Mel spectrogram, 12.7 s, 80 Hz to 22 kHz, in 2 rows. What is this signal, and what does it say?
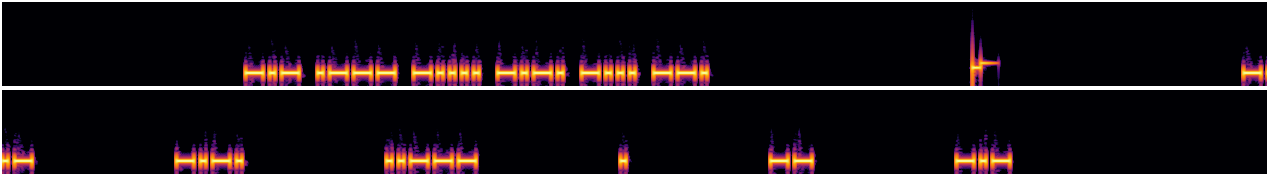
Morse code, heard as a keyed tone, about 40 wpm, spaced as for 17 wpm, 700 Hz. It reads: KJ6CBG KC2EMK
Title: USA Call Signs - 6 Characters - 8x Character Spacing - 40wpm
